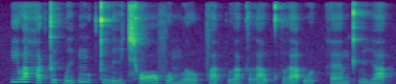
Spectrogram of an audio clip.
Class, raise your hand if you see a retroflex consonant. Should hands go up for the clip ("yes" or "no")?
no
